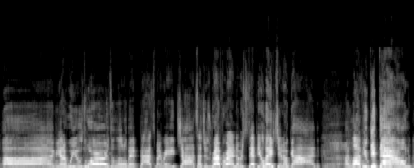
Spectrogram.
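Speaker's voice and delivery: high, loud, strained yelling; furious dad rant. Acted. Father yelling at his son about double talk. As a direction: scream it like a father losing it. Ranting dad, confused cop.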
